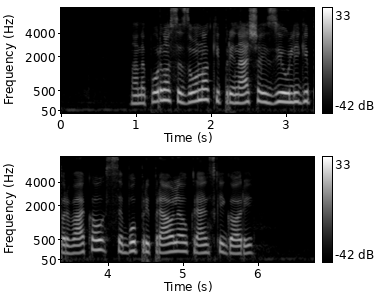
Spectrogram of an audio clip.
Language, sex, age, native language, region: Slovenian, female, 18-29, Slovenian, Central Slovenia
